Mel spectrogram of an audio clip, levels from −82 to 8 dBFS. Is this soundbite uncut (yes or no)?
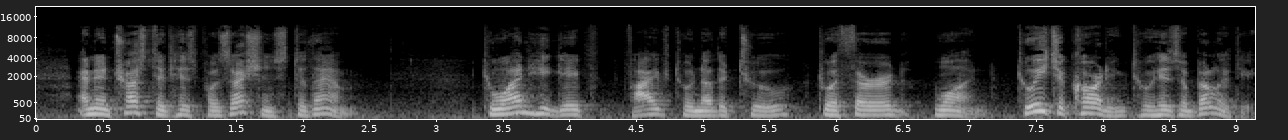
no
